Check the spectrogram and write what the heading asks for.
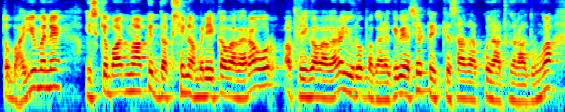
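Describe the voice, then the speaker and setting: A man's voice: fairly high pitch, quick pace, darkish tone. A man teaching memory tricks in a lesson, asking questions and answering them himself in a sing-song way. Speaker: exam-prep teacher. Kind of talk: mnemonic lesson to camera.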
